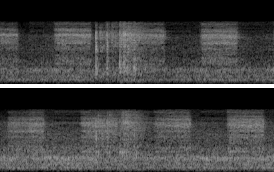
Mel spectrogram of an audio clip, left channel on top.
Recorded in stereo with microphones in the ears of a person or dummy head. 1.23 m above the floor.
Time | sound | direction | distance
0.9 | a crack | 45° left (ahead or behind) | 2.5 m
